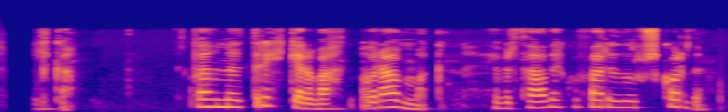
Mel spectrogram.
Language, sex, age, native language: Icelandic, female, 30-39, Icelandic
